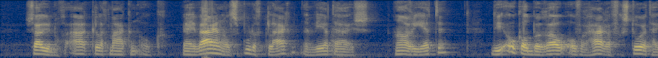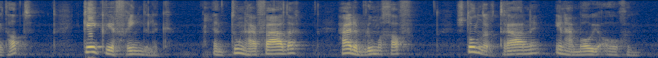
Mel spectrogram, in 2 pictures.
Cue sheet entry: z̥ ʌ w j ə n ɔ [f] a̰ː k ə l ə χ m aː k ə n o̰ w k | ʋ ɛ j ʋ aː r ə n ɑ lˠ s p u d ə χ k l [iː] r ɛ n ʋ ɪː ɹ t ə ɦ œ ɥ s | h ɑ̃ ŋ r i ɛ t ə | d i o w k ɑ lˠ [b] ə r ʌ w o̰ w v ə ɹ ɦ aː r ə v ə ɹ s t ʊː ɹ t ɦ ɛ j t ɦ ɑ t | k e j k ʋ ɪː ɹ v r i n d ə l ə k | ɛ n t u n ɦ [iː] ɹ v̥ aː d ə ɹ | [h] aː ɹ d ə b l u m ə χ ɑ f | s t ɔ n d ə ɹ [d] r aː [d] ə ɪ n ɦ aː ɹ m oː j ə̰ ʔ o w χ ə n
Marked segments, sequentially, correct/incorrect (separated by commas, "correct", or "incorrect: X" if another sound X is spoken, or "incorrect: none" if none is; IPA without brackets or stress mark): incorrect: χ, incorrect: aː, correct, incorrect: aː, correct, incorrect: t, incorrect: n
